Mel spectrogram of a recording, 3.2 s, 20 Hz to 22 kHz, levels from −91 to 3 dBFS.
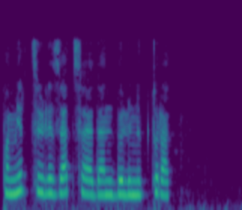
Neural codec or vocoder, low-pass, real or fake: none; 10.8 kHz; real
